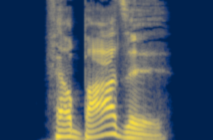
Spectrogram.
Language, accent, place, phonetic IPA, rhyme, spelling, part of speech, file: German, Germany, Berlin, [fɛɐ̯ˈbaːzl̩], -aːzl̩, verbasel, verb, De-verbasel.ogg
- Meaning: inflection of verbaseln: 1. first-person singular present 2. singular imperative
